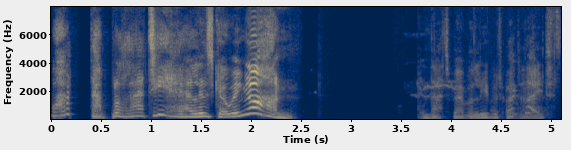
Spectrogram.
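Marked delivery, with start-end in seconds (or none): 0.0-2.5 woman's very high, very loud, swooping calling voice. Narrating a scene, a woman calls out from the hallway, woman's voice calling out. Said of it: "you hear a woman's voice calling out".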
